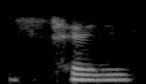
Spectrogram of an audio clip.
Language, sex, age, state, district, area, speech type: Punjabi, female, 18-30, Punjab, Mansa, urban, conversation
